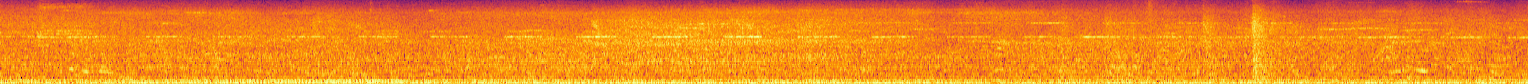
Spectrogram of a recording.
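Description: Busy city street traffic: motorcycle and van engines running with a steady low rumble, and a high electronic beep repeating about twice a second. A single sharp click sounds near the end.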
